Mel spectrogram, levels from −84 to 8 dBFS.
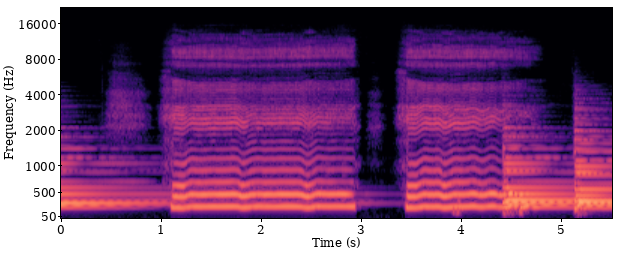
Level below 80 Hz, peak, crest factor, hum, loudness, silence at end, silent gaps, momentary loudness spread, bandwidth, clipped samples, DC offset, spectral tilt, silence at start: -66 dBFS; 0 dBFS; 16 dB; none; -17 LUFS; 0 s; none; 10 LU; 14 kHz; under 0.1%; under 0.1%; -5 dB/octave; 0 s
